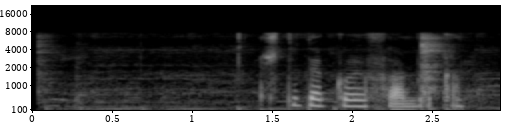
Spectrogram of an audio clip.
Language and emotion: Russian, neutral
